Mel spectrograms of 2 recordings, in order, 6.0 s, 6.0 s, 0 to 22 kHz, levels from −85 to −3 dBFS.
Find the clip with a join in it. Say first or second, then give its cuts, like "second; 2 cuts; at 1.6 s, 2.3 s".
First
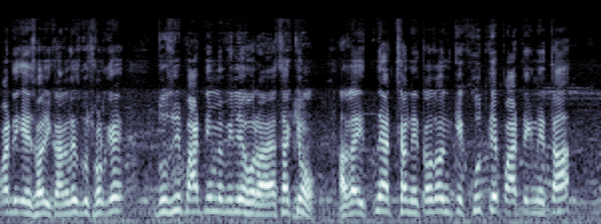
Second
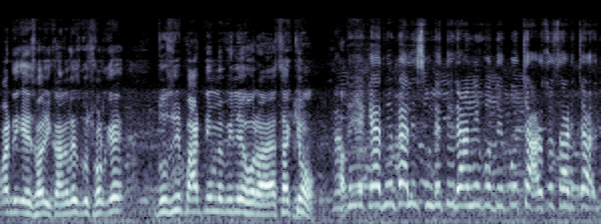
second; 1 cut; at 3.4 s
